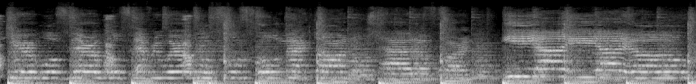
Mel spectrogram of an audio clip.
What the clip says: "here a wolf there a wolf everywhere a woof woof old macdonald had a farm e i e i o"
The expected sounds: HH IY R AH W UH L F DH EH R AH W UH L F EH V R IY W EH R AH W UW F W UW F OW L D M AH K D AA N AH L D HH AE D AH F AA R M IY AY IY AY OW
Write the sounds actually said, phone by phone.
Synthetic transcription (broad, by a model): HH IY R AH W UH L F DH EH R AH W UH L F EH V R IY W EH R AH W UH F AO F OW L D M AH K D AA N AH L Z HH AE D AH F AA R IY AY IY AY OW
